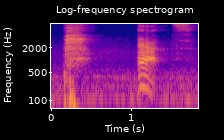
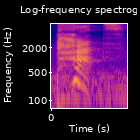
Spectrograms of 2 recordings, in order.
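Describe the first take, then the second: First: The sounds are said slowly and separately. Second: The sounds are blended quickly into one word. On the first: "So we have p at" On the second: "If you go too slow, you won't hear the word"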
